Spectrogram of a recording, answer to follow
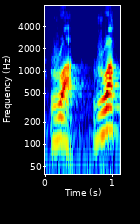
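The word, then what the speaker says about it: רוח: 루악 커피라고 있잖아요. 고양이 분비물 지나온 그 커피를 그 루악 똑같은 발음인데 루악 하나님의 영 성령이에요.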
